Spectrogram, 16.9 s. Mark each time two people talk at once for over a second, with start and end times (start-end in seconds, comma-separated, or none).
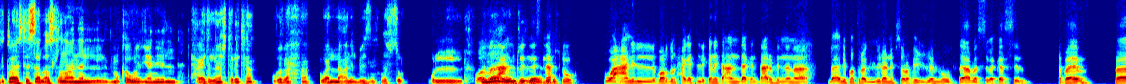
7.1-8.4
